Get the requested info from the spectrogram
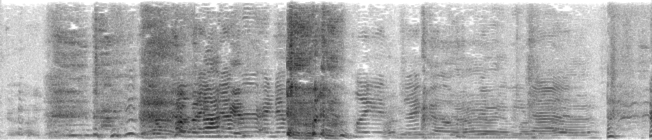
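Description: People laughing hard, with coughing breaking into the laughter.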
